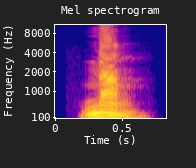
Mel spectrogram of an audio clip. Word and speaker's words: ng: To differentiate between the two definitions, we usually emphasize which type of sermon it is by adding a possessive phrase such as the next word, nang. Nang. Nang. Nang is spelled as ng.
